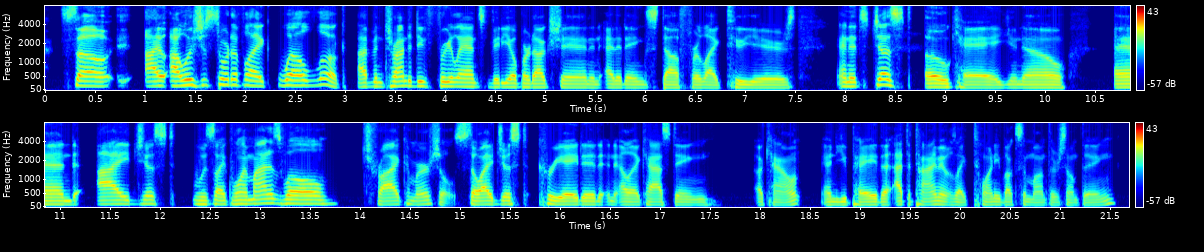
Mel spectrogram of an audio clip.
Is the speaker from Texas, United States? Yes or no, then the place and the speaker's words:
no; San Jose, California, United States; Born and raised in San Jose.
